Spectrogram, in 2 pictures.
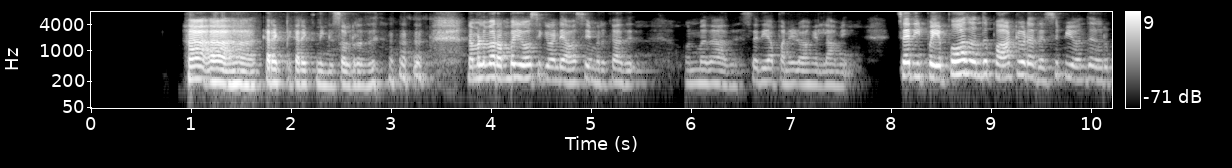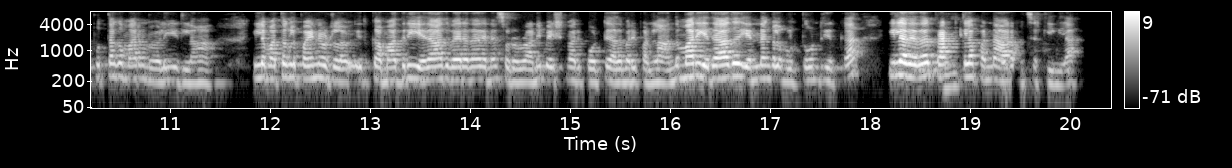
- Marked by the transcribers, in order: chuckle; in English: "ரெசிபி"; in English: "அனிமேஷன்"; in English: "ப்ராக்டிகல்லா"
- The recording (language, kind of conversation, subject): Tamil, podcast, பாட்டியின் சமையல் குறிப்பு ஒன்றை பாரம்பரியச் செல்வமாகக் காப்பாற்றி வைத்திருக்கிறீர்களா?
